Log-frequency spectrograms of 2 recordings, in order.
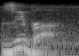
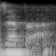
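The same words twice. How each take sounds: First: Zebra is said the American way. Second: Zebra is said a non-American way. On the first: "I happen to live in the U S. ... I've always grown up saying zebra" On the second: "instead of zebra ... I love the way you say it"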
